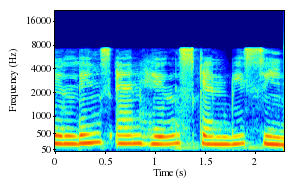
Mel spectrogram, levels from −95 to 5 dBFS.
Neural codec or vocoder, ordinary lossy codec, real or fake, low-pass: codec, 44.1 kHz, 3.4 kbps, Pupu-Codec; none; fake; 7.2 kHz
